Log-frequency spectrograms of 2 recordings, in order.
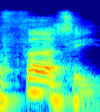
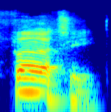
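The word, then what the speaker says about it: thirty: But if I want to say this number instead, if I want to say the number 30, the number 30, the number 30, the number 30, the number 30, what syllable am I stressing now? The first one or the second one? 30. 30. Which one am I stressing? 30. Which syllable am I stressing? First or second?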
